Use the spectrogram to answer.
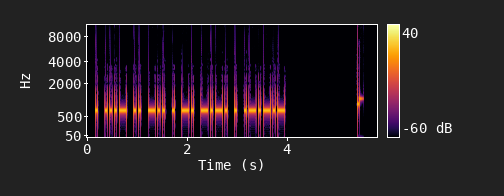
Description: Morse code, heard as a keyed tone, about 25 wpm, 700 Hz. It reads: EVIDENCE.
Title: Sentences from Top 1300 Words 25wpm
